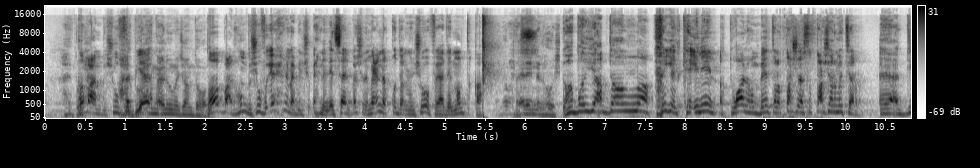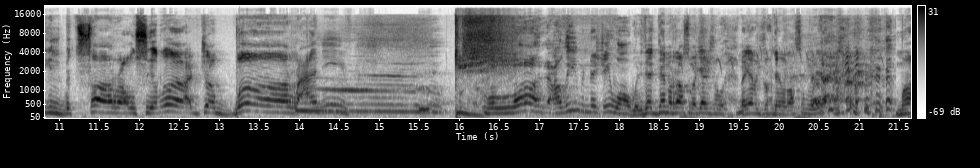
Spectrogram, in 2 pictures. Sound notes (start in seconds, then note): 13.9 whale noises; 16.0 boom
